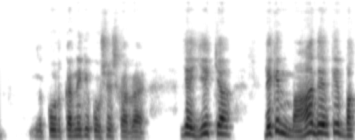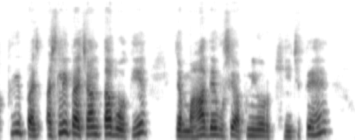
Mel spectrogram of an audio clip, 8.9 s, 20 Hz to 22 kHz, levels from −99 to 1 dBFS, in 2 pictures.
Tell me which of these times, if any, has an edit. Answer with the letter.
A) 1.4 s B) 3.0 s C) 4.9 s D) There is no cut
B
